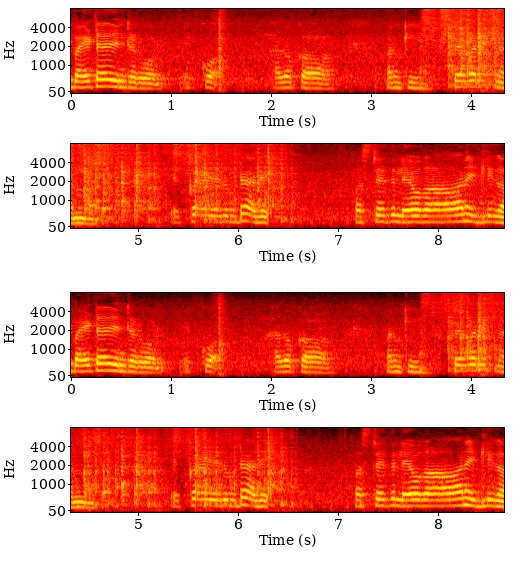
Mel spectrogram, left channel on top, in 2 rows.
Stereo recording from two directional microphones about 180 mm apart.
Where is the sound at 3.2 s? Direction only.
5° right (ahead or behind).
